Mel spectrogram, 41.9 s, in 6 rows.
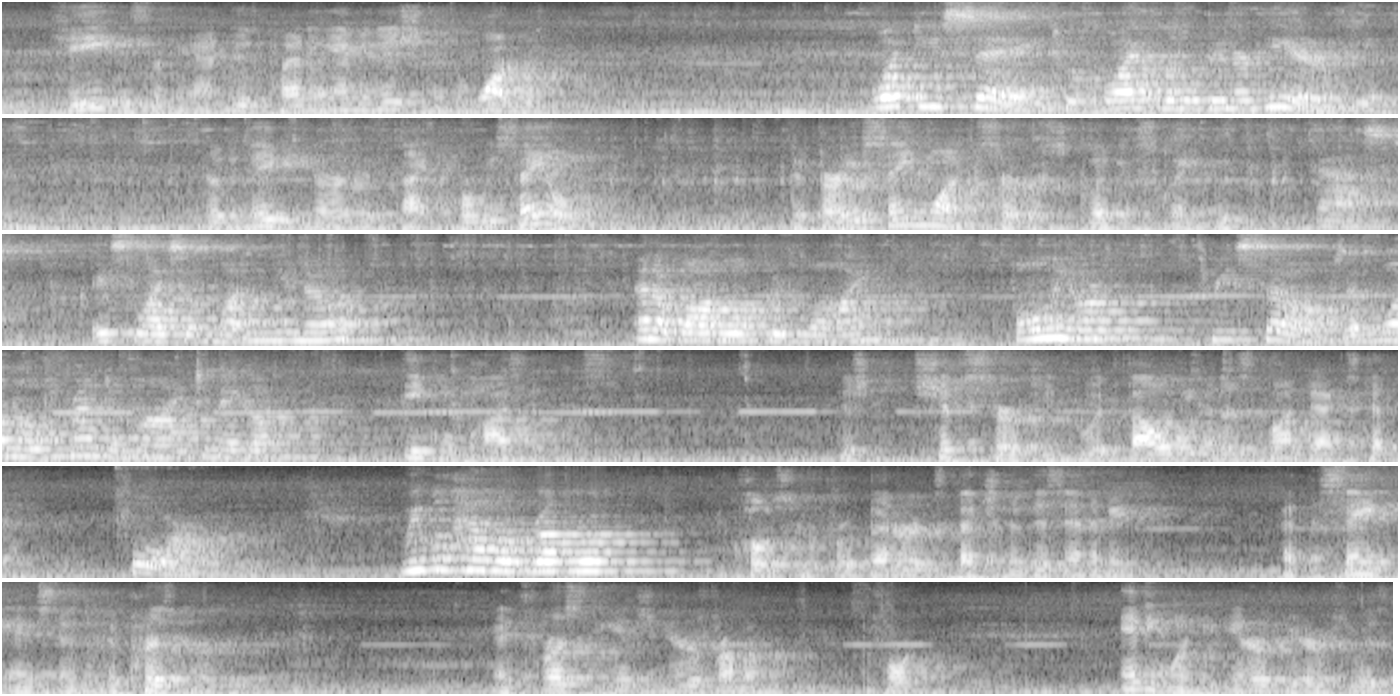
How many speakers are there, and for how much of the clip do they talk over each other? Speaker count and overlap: two, no overlap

